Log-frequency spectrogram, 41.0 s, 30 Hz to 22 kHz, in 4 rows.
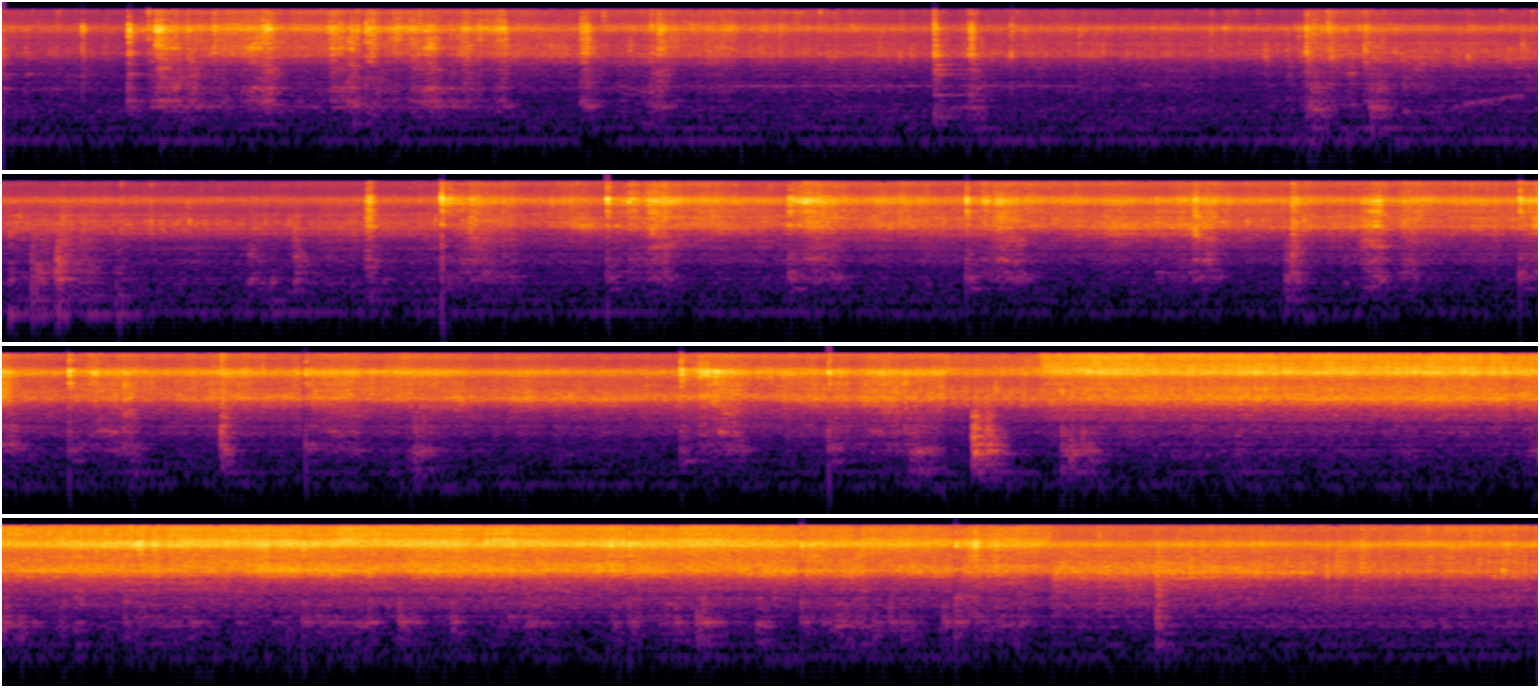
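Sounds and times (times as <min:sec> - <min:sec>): food sizzling in oil: 0:00.0 - 0:40.9
metal spatula scraping pan: 0:00.8 - 0:07.1, 0:12.6 - 0:23.6, 0:25.0 - 0:26.8, 0:30.7 - 0:37.9.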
